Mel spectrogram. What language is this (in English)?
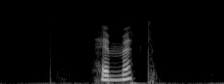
Swedish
